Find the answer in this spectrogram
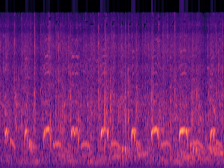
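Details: Bashiraj koka pigeon, fancy domestic breed, Tangail: about ten short arched notes in four and a half seconds, each trailed by a lower softer echoing note from other pigeons nearby in the loft.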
